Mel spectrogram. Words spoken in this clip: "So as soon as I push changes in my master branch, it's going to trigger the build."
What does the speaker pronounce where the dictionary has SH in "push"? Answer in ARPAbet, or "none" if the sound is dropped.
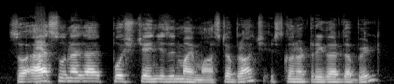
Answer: SH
